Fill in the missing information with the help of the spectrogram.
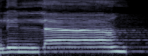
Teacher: اللہ کے لام سے پہلے زیر ہے تو اللہ کا لام باریک پڑھا جائے گا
